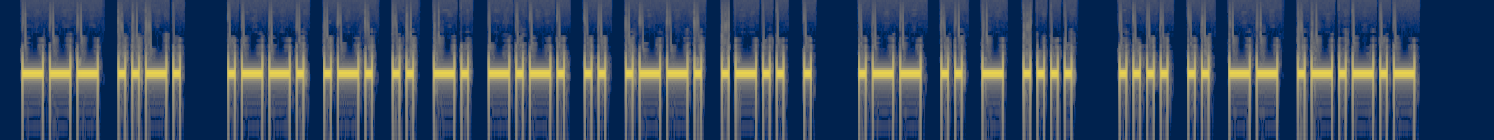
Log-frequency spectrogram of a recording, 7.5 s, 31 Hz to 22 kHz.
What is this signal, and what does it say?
Morse code, heard as a keyed tone, about 34 wpm, 700 Hz. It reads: OF PRINCIPLE WITH HIM.
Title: Sentences from Top 1400 Words 35wpm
